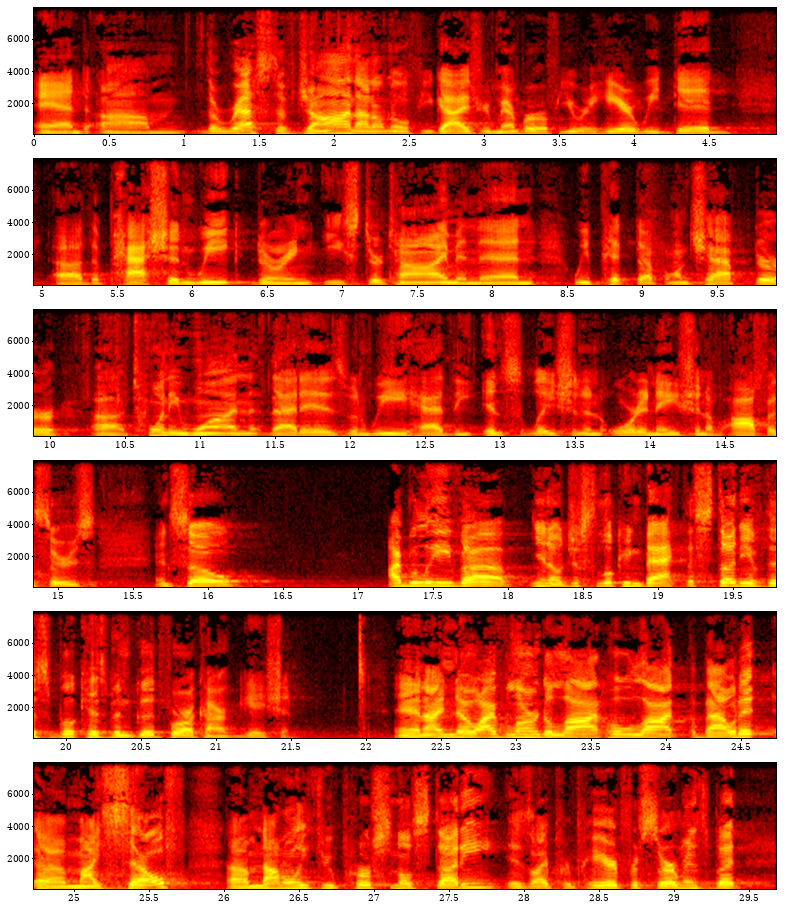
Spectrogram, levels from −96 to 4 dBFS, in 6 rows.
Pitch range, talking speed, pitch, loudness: 130-165 Hz, 190 wpm, 140 Hz, -25 LUFS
